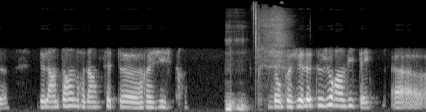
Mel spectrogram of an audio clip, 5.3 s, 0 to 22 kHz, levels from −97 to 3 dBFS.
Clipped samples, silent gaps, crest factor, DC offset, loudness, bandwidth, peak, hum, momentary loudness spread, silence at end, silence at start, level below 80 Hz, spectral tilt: under 0.1%; none; 20 dB; under 0.1%; -19 LUFS; 17.5 kHz; 0 dBFS; none; 11 LU; 0 s; 0 s; -58 dBFS; -6 dB/octave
